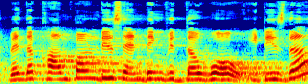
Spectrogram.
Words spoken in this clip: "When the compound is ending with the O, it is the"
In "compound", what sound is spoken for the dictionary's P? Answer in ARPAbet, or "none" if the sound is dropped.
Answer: P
